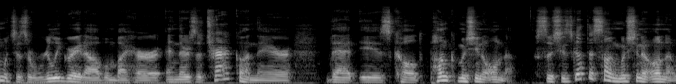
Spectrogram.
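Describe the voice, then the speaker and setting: A man in his thirties, a music producer, casually recommending albums over a video call from a room. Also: medium pitch. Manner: relaxed, conversational, uses fillers. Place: indoor room. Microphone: video call webcam.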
